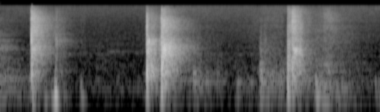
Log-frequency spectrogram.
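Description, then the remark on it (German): A lone person claps slowly, three or four sharp, bright claps spaced unevenly about a second apart, thin and sparse with nothing else behind them. “Auch wenn eine Person klatscht, das war eine ganz, eine ganz tragische Akustikkulisse.”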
